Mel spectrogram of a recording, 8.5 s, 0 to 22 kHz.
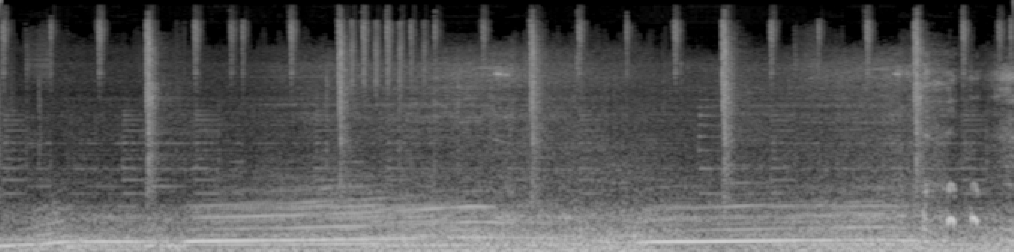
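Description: A custom rear-mount turbocharged Nissan G35 accelerates under boost, with loud engine drone rising and falling through gear changes and sharp bursts of blow-off valve release heard over the steady cabin rumble.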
